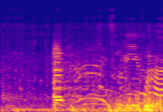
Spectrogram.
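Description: A brass instrument tooting: a short blast about a second in, then a louder held note starting near the end, as band members sound their instruments between numbers.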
